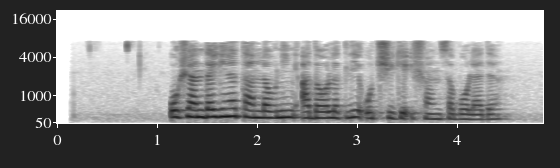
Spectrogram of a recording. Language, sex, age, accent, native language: Uzbek, female, 18-24, Andijon, Uzbek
